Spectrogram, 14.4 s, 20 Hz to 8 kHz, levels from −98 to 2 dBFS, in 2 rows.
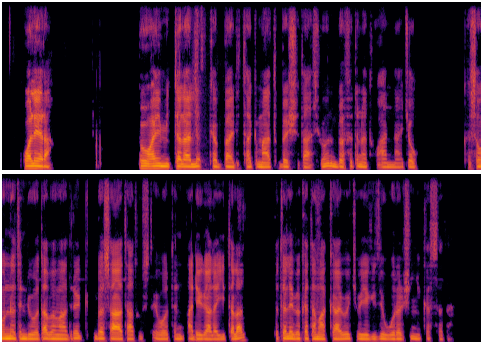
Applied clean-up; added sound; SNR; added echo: neural mask model DeepFilterNet 3.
